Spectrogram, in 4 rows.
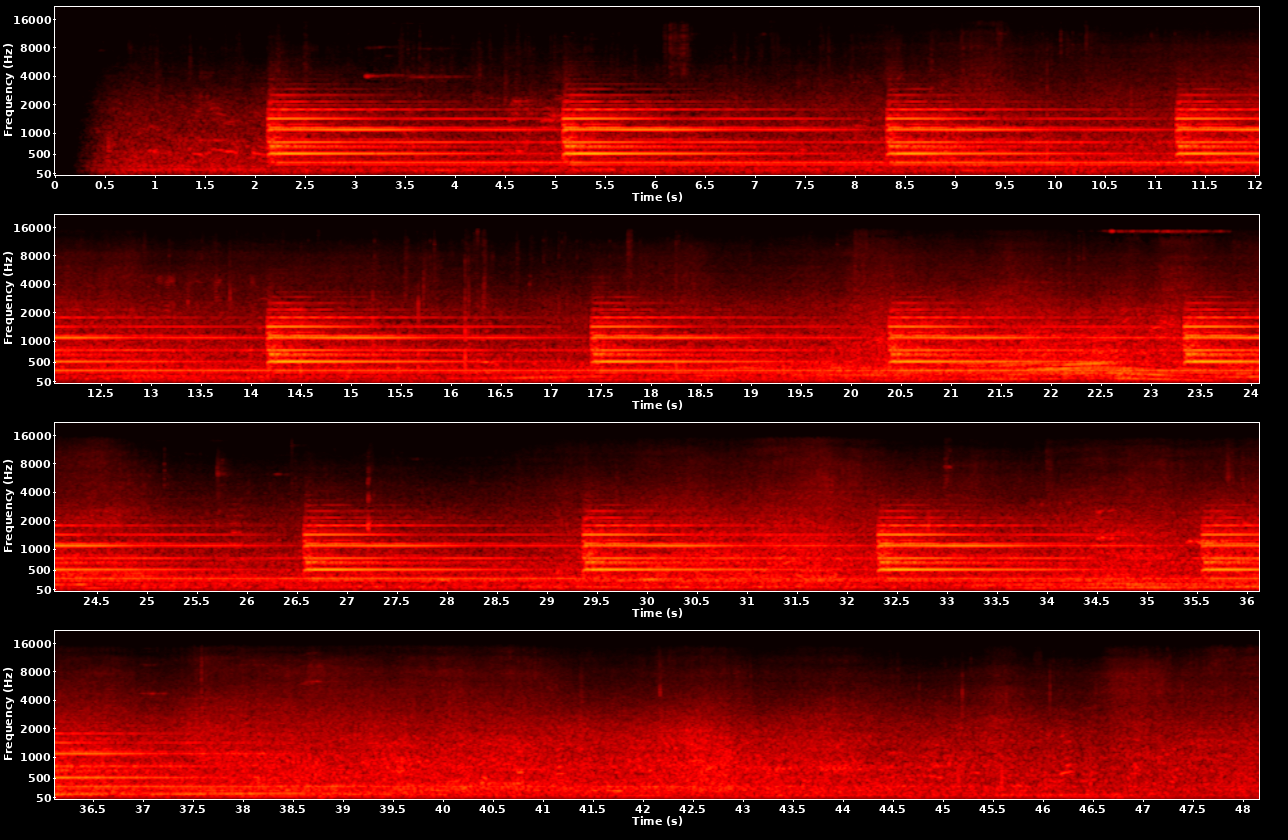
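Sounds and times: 
city traffic: 0:00.2 - 0:48.1
pedestrians: 0:00.3 - 0:48.1
clock tower bell tolling: 0:02.1 - 0:39.1.

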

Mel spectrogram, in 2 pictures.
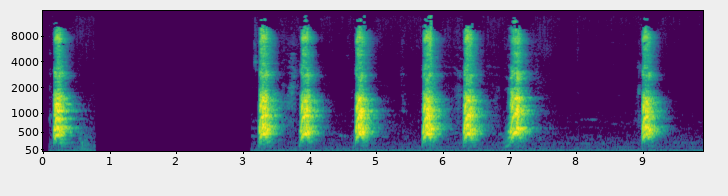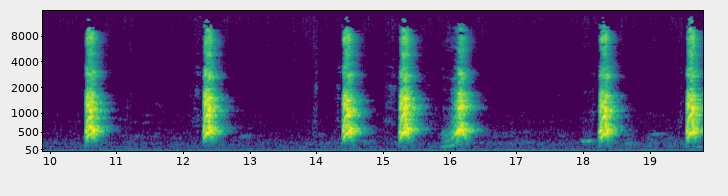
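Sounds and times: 
terrier barking in a kennel: 0:00.1 - 0:00.6, 0:03.2 - 0:05.1, 0:05.7 - 0:07.5, 0:09.0 - 0:09.4, 0:10.5 - 0:11.0, 0:12.3 - 0:12.8, 0:14.4 - 0:16.5, 0:18.2 - 0:18.7, 0:19.5 - 0:19.7.

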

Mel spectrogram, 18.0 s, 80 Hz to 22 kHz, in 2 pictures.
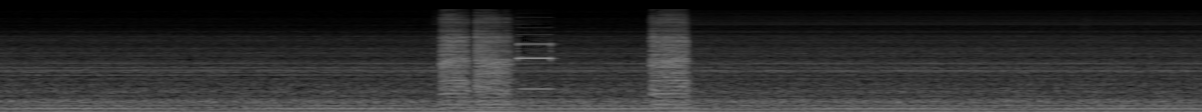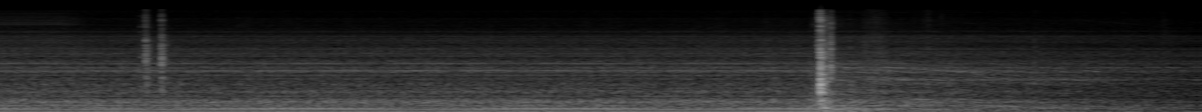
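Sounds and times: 
old computer turning off: 0:00.2 - 0:17.9
old computer turning on: 0:02.7 - 0:17.8.

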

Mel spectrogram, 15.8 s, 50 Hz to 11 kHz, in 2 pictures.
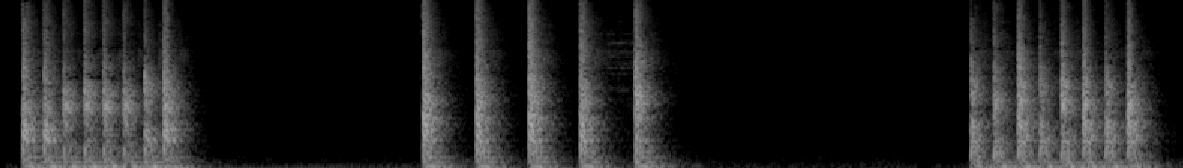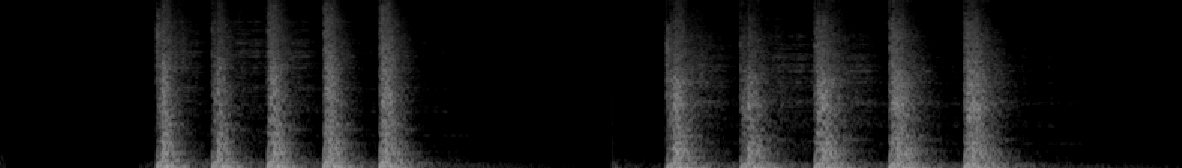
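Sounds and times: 
knocking on a door: 0:00.2 - 0:01.3, 0:02.8 - 0:04.5, 0:06.5 - 0:07.8, 0:08.9 - 0:10.7, 0:12.3 - 0:14.7.

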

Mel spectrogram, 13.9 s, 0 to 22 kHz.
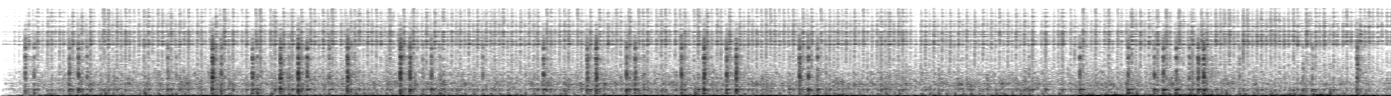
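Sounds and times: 
water boiling in a pot: 0:00.1 - 0:13.8
pot lid rumbling: 0:10.8 - 0:13.8.

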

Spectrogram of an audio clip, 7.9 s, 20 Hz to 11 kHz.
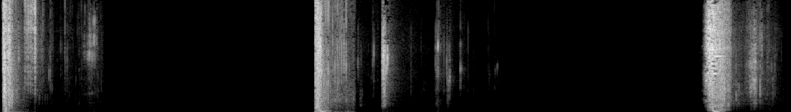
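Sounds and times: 
sword hitting a body: 0:00.0 - 0:00.5, 0:03.2 - 0:03.6, 0:07.0 - 0:07.7.

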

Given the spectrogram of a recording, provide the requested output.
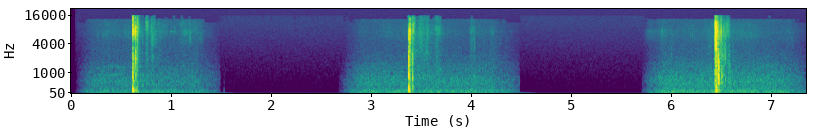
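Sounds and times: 
football goalkeeper catching the ball: 0:00.6 - 0:00.9, 0:03.3 - 0:03.7, 0:06.4 - 0:06.7.

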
